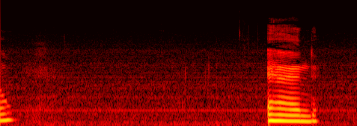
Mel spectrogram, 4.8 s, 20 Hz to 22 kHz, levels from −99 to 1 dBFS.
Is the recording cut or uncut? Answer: uncut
